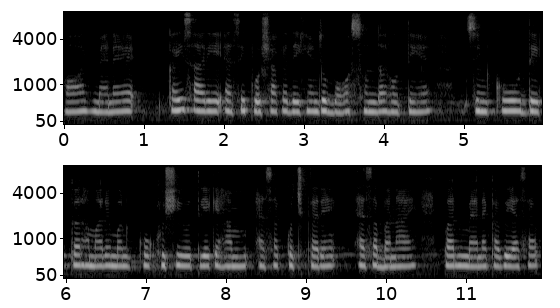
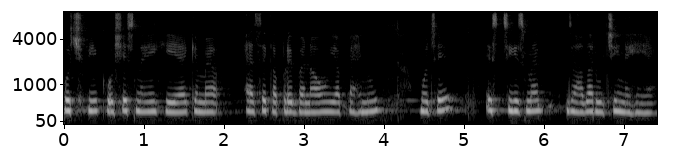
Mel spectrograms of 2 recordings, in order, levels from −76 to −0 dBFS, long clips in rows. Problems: constant background noise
